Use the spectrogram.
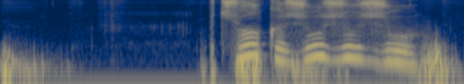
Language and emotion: Russian, angry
